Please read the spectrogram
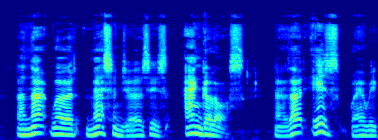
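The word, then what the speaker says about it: ἄγγελος: It's spelt A-G-G in Greek, but it's pronounced A-N-G. That's how it's said, angelos.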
